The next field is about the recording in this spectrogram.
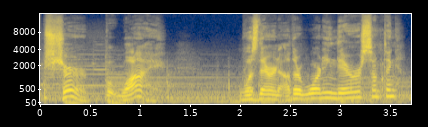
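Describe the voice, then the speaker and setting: A man in an English game dub voicing a kind, earnest young psychic soldier who speaks gently and casually, over music. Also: fairly high pitch, big pitch swings, normal speed. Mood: concerned, curious. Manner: gentle, sincere, casual phrasing. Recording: music behind the voice.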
